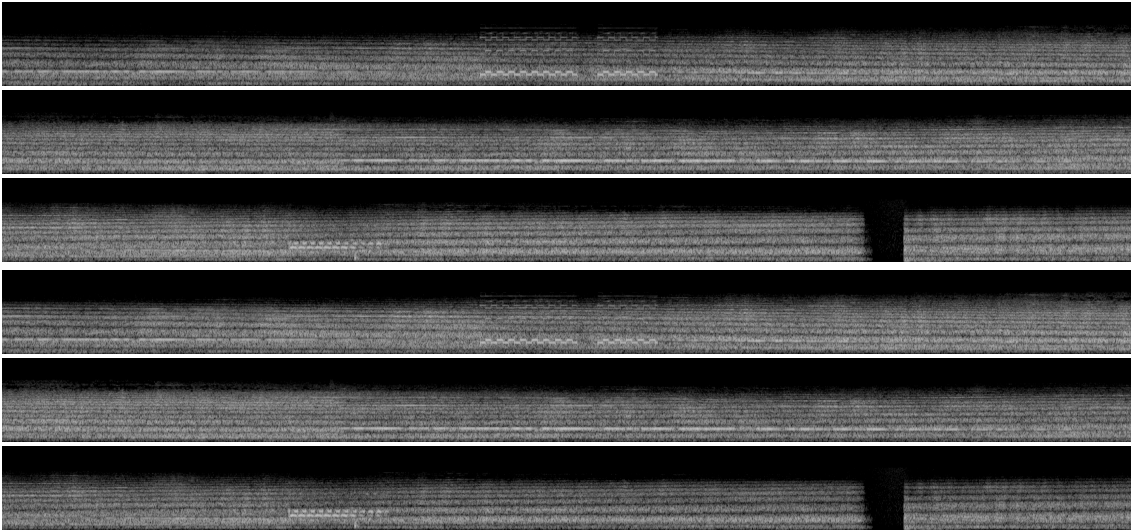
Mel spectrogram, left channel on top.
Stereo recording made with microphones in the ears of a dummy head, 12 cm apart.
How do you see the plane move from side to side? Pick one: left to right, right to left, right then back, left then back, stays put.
right to left.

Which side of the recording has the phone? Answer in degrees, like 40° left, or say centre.
10° right.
